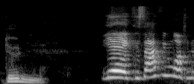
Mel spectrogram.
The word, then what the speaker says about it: Dune: Is it Dune or June? I think it's Dune, but I can't say it. I say June. I say June. June. As in to rhyme with, as in to sound exactly the same as the month, rather.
